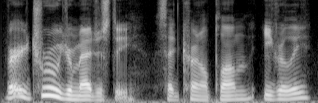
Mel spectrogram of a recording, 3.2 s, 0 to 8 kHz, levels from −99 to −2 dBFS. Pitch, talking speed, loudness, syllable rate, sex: 125 Hz, 150 wpm, -18 LUFS, 5.3 syllables/s, male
